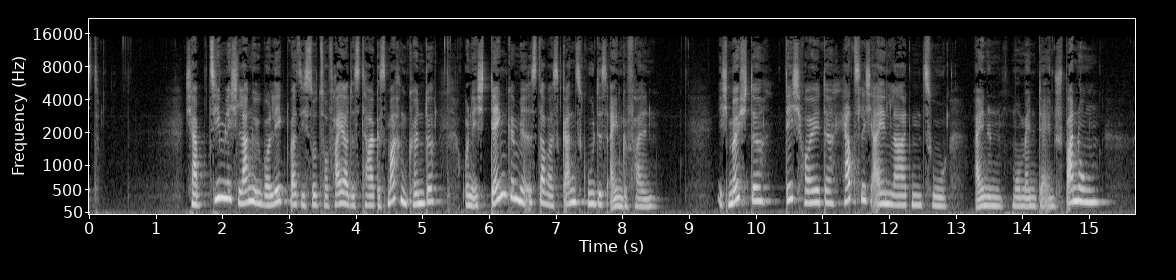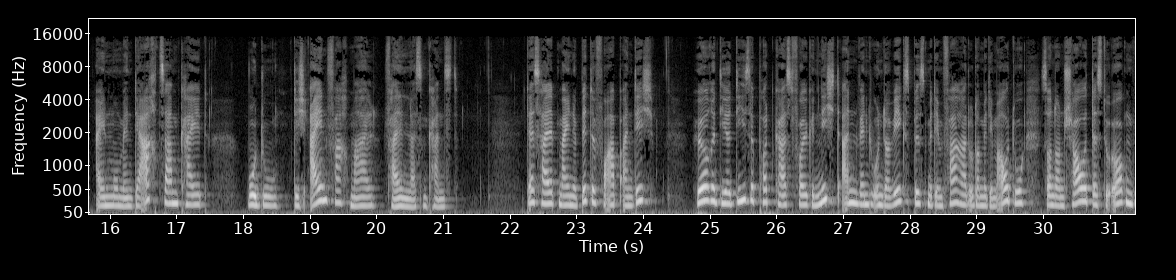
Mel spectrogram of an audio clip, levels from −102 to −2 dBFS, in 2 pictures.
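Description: Nothing wrong turns up anywhere in the audio, so there isn't a single glitch or dropout to flag along the way.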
